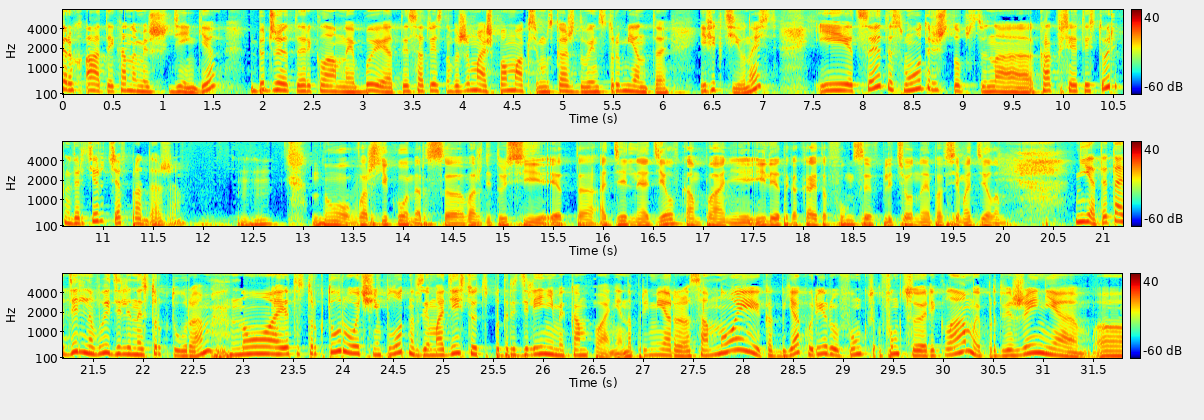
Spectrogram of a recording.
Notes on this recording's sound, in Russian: Перед вами запись с конференции D2C Day.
